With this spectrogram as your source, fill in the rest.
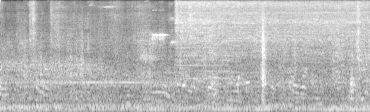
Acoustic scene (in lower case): bus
